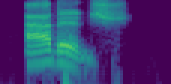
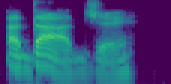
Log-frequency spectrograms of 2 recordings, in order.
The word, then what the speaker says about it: Adige: A 26-year-old jogger in the northeastern region of Trentino Alto Adige, Andrea Papis. – I think it's pronounced Adage.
